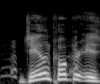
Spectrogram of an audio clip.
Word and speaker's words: Jalen Coker: Because our producer may have said his name wrong at one point in time. Oh, But yeah. Jalen Coker he's just one of those guys you watch play and Change you're like, the vowel sound.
